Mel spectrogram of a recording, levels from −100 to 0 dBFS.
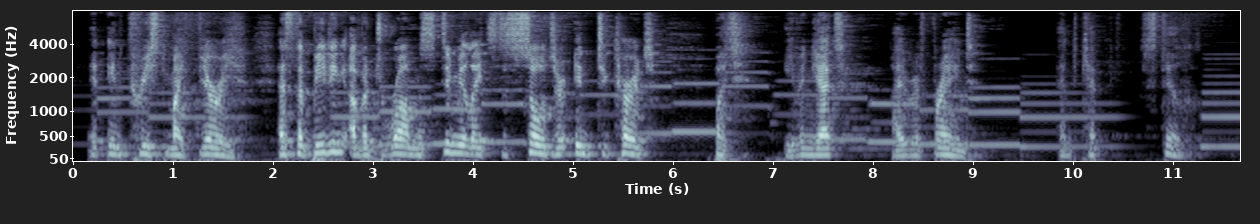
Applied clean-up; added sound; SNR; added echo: classical method WPE with log-MMSE.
